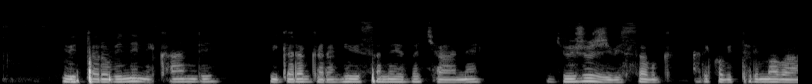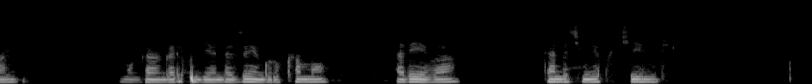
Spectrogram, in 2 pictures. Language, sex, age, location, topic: Kinyarwanda, male, 25-35, Kigali, health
